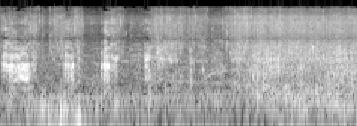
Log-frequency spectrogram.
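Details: English bulldog that fell into a hot tub and cannot get out, swimming and grumbling; short nasal grumbling whines in the first two seconds, then steady splashing and rushing water dominate.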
